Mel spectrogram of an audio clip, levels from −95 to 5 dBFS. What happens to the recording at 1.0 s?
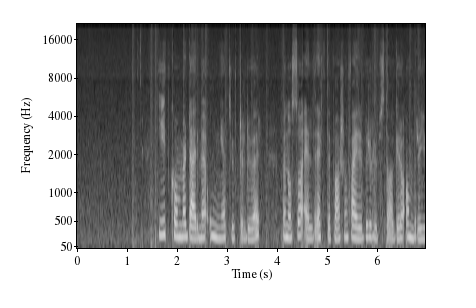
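Nothing goes wrong at 1.0 s: the speech carries straight through, with only the steady room noise sitting about 26 dB beneath it.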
